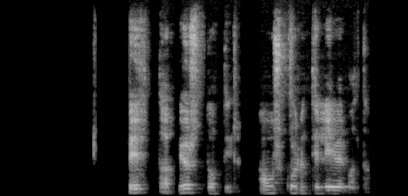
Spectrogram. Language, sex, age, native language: Icelandic, male, 30-39, Icelandic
